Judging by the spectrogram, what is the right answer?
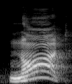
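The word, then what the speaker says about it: gnawed: সে কি করল সি নট চিবিয়ে নিল এই যে জি আছে জিটা সাইলেন্স হিসেবে উচ্চারণ হয়েছে নট হয়েছে এন এ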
